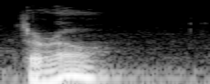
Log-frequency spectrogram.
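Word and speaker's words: Thoreau: He's He's not going to buy me like Henry David Thorough.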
